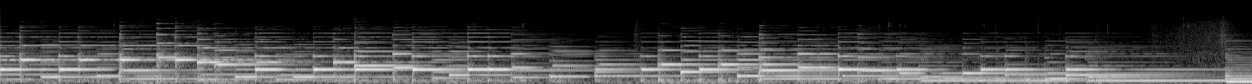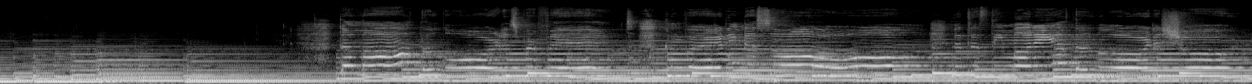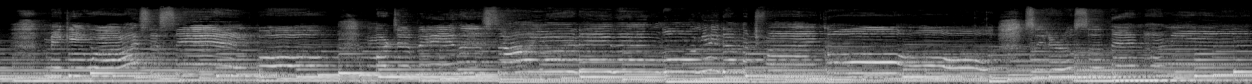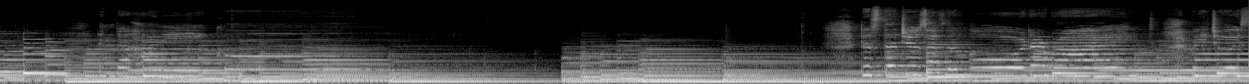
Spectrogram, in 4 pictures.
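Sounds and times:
instrumental accompaniment: 0.0s - 50.0s
girl singing: 15.5s - 41.7s, 45.8s - 50.0s.

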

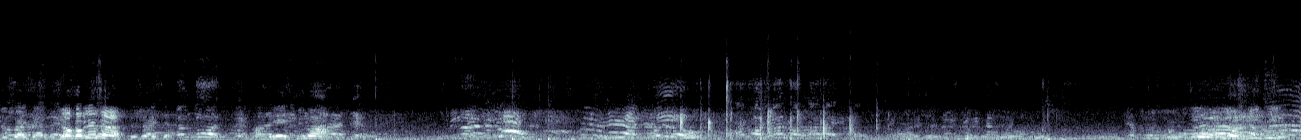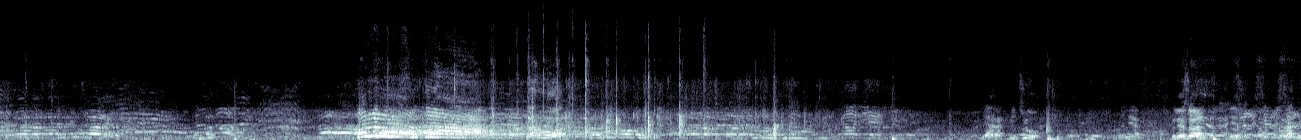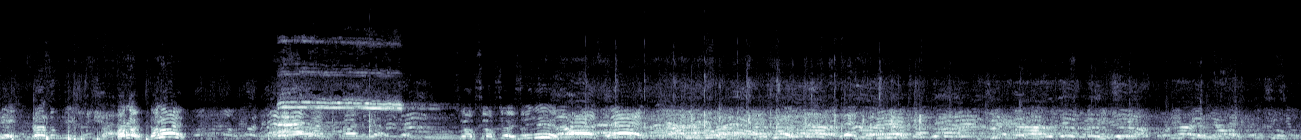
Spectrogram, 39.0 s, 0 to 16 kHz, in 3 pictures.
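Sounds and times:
players shouting: 4.5s - 8.6s, 11.2s - 22.4s, 24.8s - 39.0s.

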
